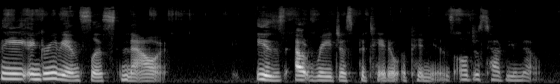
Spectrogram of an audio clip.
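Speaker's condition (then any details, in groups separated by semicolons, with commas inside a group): No condition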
